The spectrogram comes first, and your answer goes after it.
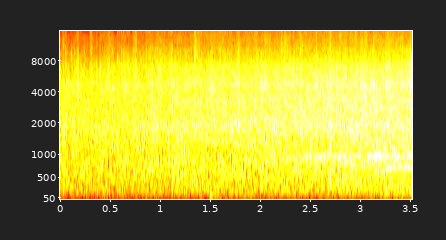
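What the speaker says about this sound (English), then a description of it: "the crowd show their appreciation" A badminton crowd applauds a doubles victory with sustained, dense clapping that swells slightly and holds steady throughout.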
